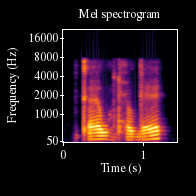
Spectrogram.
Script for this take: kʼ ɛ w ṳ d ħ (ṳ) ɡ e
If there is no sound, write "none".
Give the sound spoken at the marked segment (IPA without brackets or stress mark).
u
